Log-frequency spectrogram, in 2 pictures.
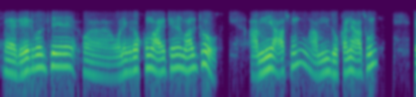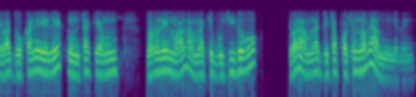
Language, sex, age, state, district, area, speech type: Bengali, male, 45-60, West Bengal, Hooghly, rural, conversation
